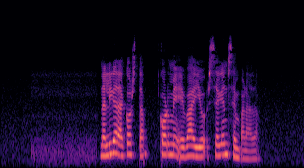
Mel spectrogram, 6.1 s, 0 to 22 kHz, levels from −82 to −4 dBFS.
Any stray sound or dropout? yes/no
no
